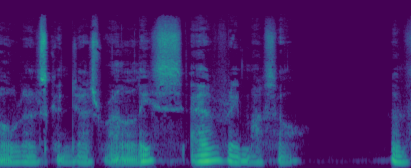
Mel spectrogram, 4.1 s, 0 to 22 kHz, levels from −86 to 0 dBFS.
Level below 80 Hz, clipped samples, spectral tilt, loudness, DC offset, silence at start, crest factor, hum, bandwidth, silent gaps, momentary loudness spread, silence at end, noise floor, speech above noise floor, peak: -68 dBFS; under 0.1%; -3 dB/octave; -35 LUFS; under 0.1%; 0 s; 22 dB; none; 16.5 kHz; none; 12 LU; 0 s; -81 dBFS; 45 dB; -16 dBFS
